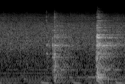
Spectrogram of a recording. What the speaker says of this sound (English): That hot sizzle. Your oil is hot enough.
